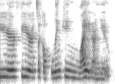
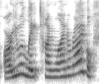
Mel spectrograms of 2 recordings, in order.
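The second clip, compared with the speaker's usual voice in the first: ordinary delivery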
